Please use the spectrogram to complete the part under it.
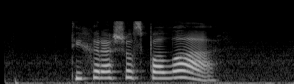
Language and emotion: Russian, positive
